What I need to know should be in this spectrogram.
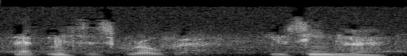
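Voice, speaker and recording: An actor playing a superstitious, folksy frontier customer with a rural Western drawl, giving ominous warnings in an old radio Western. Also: male voice, fairly low pitch, animated, moderate pace, close to an everyday voice. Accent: American rural Western drawl. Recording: noisy, muffled old radio recording.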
